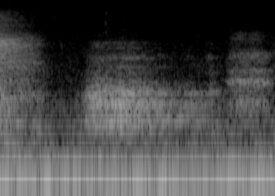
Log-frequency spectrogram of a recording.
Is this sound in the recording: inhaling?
yes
